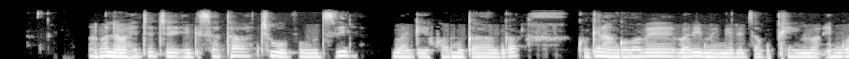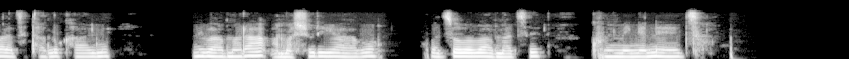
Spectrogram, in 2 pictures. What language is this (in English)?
Rundi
